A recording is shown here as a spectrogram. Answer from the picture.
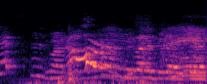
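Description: Young children's voices chattering and calling out at play, with no clear words.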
